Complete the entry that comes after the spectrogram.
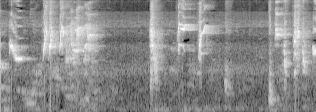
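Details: Cucak ijo in lively voice, delivering bursts of sharp high chirps and a clear descending whistle, separated by short silent pauses, with a quick squeaky flourish closing the phrase.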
